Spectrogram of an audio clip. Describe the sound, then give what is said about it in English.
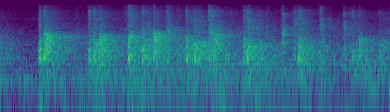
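An audience breaks into applause, a dense, steady wash of many hands clapping at once that starts abruptly and carries on at a moderate level throughout. “Don't applaud.”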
